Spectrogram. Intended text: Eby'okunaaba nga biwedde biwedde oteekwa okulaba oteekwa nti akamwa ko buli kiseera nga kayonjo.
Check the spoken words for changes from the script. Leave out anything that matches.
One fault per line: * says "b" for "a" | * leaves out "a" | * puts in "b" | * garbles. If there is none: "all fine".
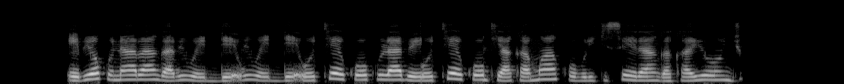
all fine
